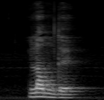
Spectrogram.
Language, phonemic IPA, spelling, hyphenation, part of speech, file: Dutch, /ˈlɑn.də/, lande, lan‧de, verb / noun, Nl-lande.ogg
- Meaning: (verb) singular present subjunctive of landen; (noun) dative singular of land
